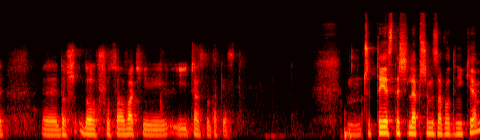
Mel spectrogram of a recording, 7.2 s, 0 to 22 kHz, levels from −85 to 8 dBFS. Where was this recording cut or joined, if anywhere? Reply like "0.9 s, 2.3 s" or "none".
5.4 s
